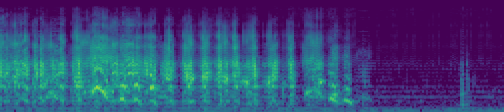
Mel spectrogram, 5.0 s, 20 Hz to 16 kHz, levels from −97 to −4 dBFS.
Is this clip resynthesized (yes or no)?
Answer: yes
